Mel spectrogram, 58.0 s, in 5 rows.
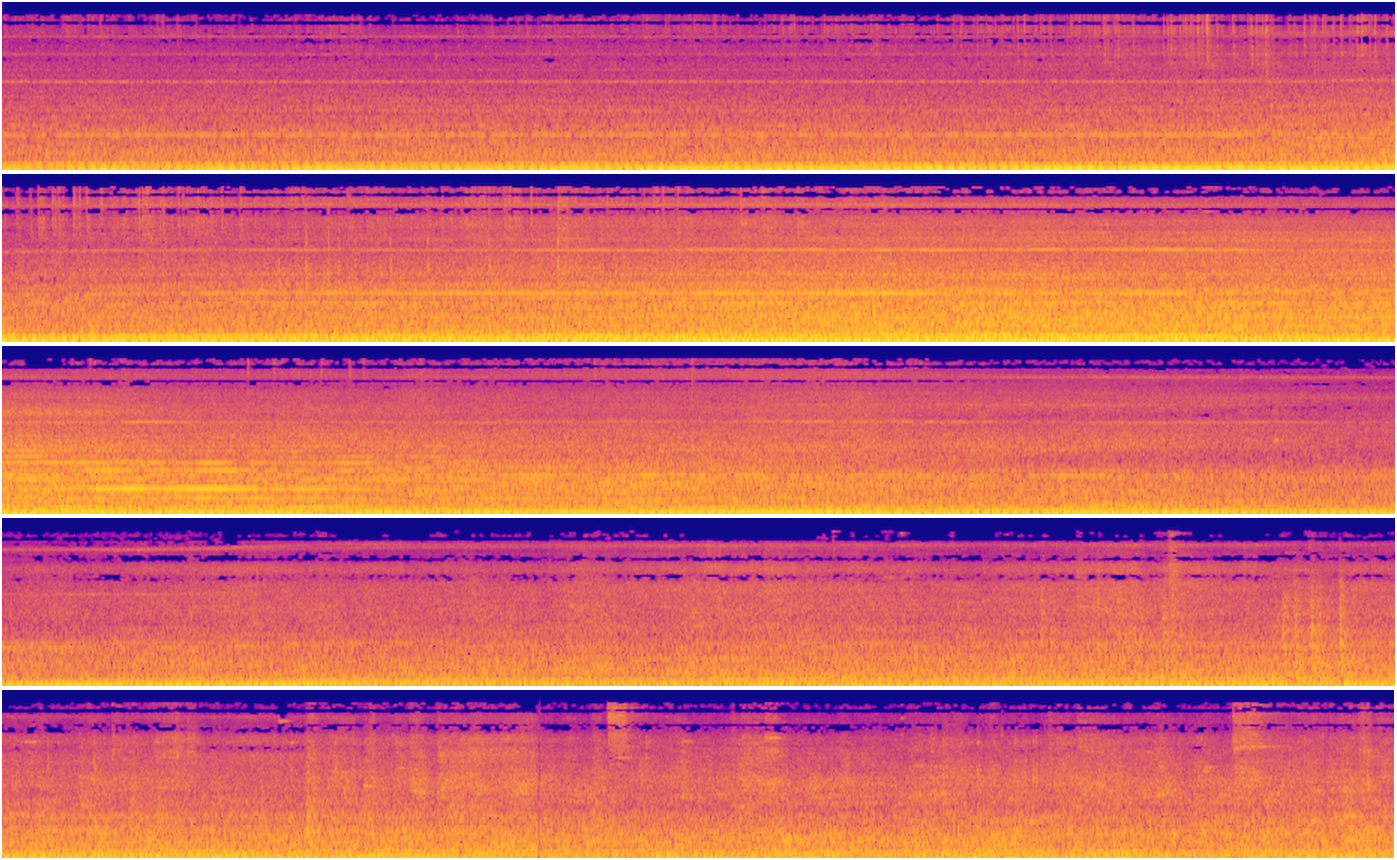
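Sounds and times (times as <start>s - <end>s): clanks and clicks of train cars: 0.0s - 58.0s
diesel locomotive engine hum: 0.0s - 58.0s
train wheels rumbling on rail: 0.0s - 58.0s.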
